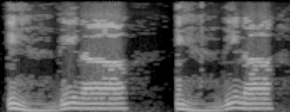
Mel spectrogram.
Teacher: بعض إخواننا يقول اهدنا الصراط، فيضغط على صدره ويستهلك الهواء الذي في الرئتين دون أن ينطق هاء صحيحة. الهاء ليست من الصدر بل من أقصى الحلق فوق الهمزة بقليل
